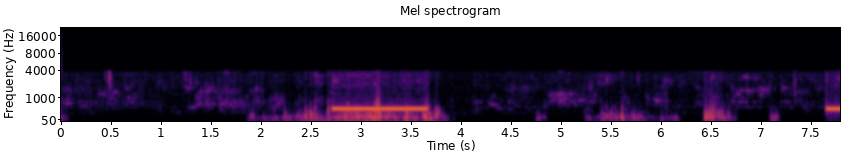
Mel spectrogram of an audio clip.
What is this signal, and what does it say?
Ringback tone (Europe, 425 Hz).
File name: out- -2003- - - .248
